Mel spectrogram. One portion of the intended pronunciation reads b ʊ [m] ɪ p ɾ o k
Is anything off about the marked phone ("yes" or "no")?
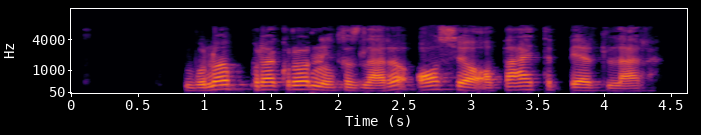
yes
